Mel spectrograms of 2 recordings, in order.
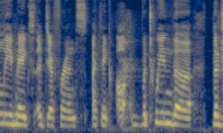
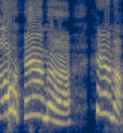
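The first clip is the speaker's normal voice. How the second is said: very high, calling-out voice; 11 semitones higher than usual. Imitating how the film's characters address the housekeeper: imitating film characters calling hannah. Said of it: "that's how they're always like".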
